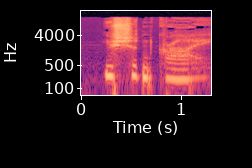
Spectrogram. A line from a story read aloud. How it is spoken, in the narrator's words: he said softly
